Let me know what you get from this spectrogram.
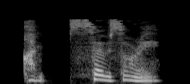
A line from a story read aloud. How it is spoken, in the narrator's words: she faltered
